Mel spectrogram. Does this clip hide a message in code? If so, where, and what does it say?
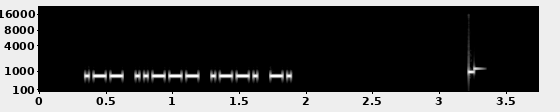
Yes: Morse code from 0.3 to 1.9 s, heard as a keyed tone, about 36 wpm, 700 Hz. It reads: W2PN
